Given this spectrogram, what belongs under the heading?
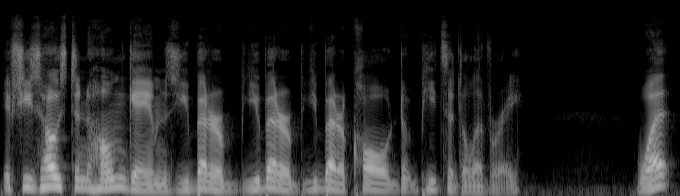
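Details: Adult man speaking; stuttering.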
